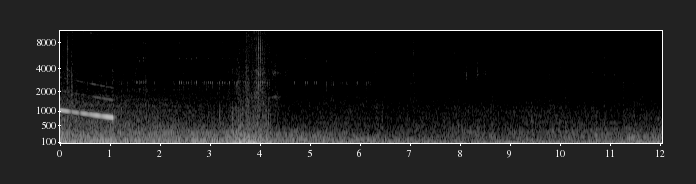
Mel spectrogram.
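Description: Police siren wail sliding down in pitch and cutting off about a second in, leaving a low steady rumble with a louder noisy swell about four seconds in.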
